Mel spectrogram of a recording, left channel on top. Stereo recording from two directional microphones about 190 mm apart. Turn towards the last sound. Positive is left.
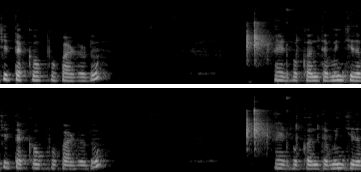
turn(degrees=45)  # may be behind; listen again after turning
